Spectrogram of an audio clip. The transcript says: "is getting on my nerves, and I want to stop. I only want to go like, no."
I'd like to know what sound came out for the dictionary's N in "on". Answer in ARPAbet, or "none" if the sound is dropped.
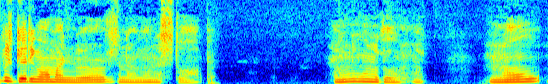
L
